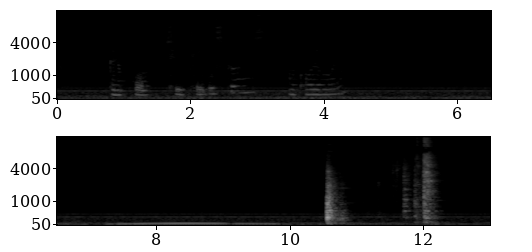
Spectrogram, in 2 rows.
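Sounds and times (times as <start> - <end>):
low hum: 0.0 - 11.4
kitchenware clanking on counter: 11.7 - 12.3.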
